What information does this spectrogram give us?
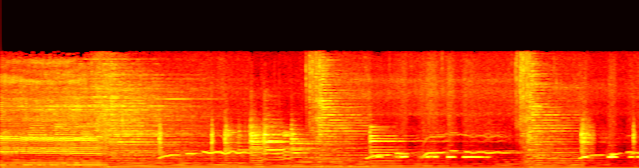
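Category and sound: human body sound, person whistling a melody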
